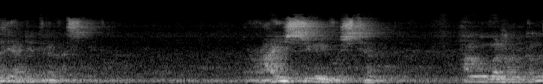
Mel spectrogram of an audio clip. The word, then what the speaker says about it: Rice: 여러분 발음 조심하세요. 라이스는 쌀이죠. 라이스는 이예요. 이. 가벼운 이. 미국 가서 Where is Rice University? 잘못하면 혼납니다. 이를 기르는 대학교는 없습니다.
